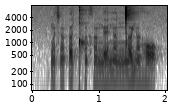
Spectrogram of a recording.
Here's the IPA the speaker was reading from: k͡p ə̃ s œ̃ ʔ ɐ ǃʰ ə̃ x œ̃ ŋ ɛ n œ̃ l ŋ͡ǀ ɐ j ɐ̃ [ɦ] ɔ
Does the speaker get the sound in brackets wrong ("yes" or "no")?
no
